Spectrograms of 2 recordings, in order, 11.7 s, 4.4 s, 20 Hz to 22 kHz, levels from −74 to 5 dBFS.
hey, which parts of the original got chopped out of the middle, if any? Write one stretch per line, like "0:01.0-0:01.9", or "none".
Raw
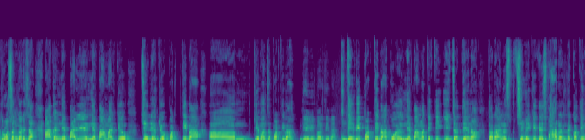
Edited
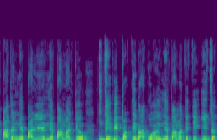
0:02.7-0:06.7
